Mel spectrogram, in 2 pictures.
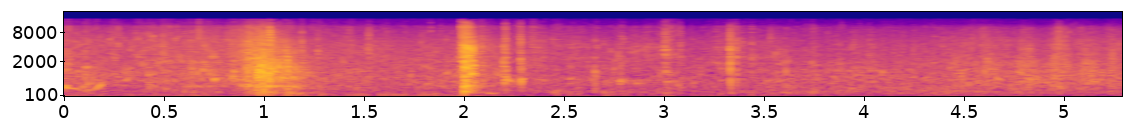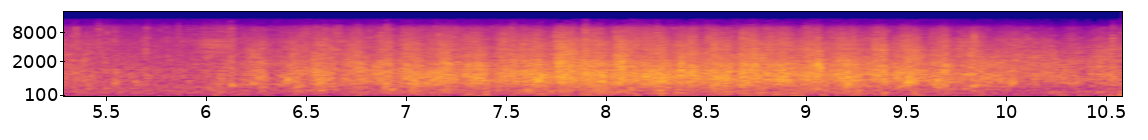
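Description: River water trickles and burbles steadily at a river bend in Plymouth State Park, about a mile downstream from the old Rooks mine, where a man digs with a shovel to pan for gold; a couple of sharp splashy knocks early on and the flow swells fuller and louder toward the end; no one speaks.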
